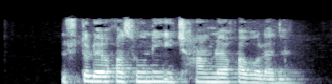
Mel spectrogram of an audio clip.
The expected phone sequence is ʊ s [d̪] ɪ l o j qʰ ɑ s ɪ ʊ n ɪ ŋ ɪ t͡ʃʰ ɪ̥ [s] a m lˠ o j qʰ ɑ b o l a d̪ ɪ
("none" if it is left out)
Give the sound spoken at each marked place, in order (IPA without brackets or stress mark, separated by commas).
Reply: t̪, h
